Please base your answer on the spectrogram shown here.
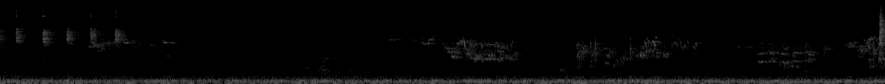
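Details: Quick clicking taps open, followed by happy parakeets' bubbling, buzzy warble phrases with squeaks, all over a low continuous hum.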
